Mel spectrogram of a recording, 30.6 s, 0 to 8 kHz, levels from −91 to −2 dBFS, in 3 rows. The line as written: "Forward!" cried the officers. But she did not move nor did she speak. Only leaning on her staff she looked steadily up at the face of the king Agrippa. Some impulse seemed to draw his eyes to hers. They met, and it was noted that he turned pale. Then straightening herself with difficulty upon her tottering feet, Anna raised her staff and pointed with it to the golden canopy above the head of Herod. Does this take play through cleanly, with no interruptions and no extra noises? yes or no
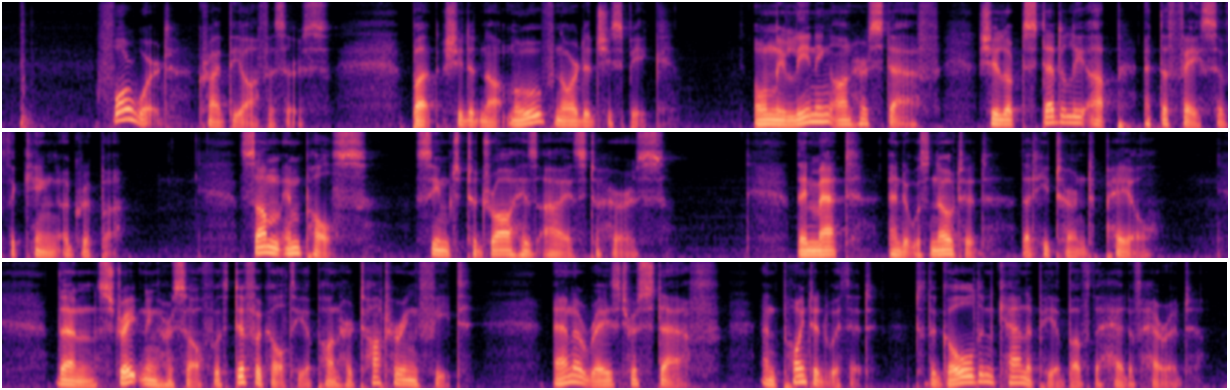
no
